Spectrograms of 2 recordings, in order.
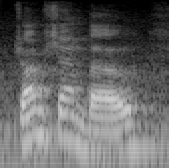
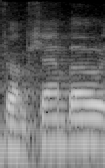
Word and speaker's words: Drumshanbo: Today's main review is going to be drum shambo uh Irish whiskey and it's from their pino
